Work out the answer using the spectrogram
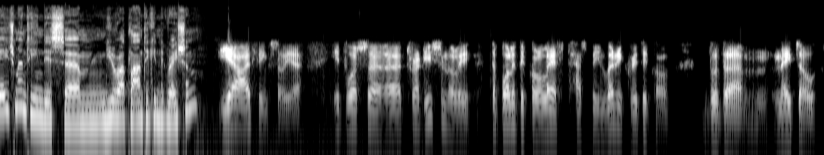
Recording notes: The interview was conducted. Via phone.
